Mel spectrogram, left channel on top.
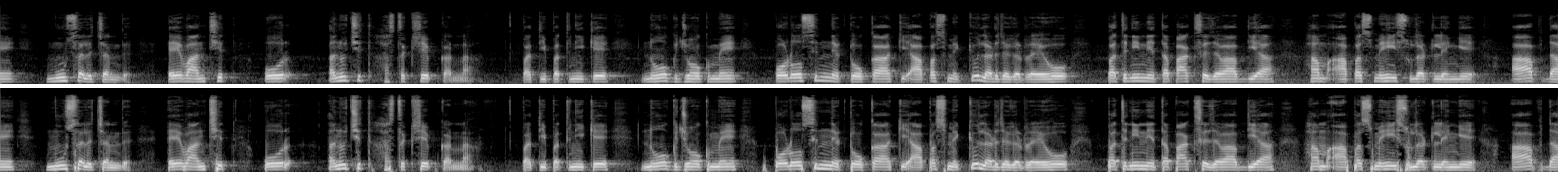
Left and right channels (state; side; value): normal; both; correlation 0.51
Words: मूसल चंद, अवांछित और अनुचित हस्तक्षेप करना। पति पत्नी के नोक झोंक में पड़ोसिन ने टोका कि आपस में क्यों लड़ झगड़ रहे हो। पत्नी ने तपाक से जवाब दिया, हम आपस में ही सुलट लेंगे, आप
